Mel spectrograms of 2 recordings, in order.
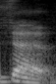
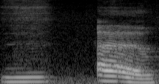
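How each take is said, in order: First: Said in the usual way. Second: Z and o sounded separately; sounding out. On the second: Shown as a demonstration. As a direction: hold the z, pause, then say "o". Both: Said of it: "So I would read this syllable".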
